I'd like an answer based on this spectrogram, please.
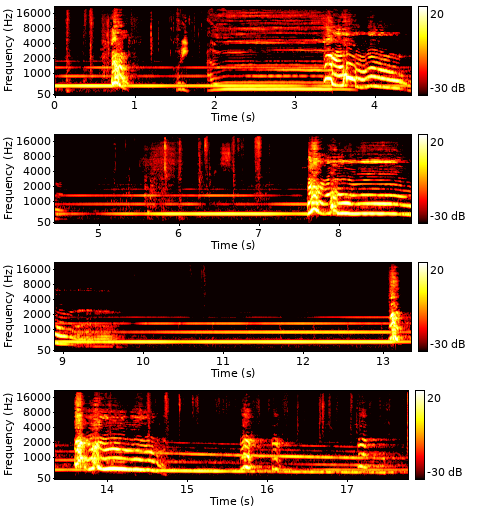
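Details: Alaskan Malamute howling in response to a tornado siren, long wavering howls and yips over a steady loud droning siren tone that slowly falls in pitch toward the end.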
